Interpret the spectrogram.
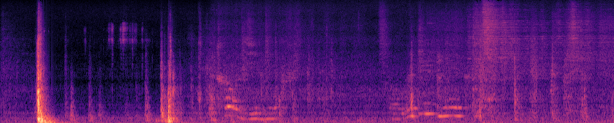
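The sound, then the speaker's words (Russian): A car engine is switched off: a loud sharp click and thump, then a second softer knock about two seconds later, followed by quiet murmuring voices and faint rustling. “Так, а еще мне, наверное, нужно заглушить двигатель.”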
